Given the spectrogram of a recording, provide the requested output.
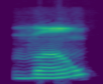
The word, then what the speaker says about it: vão: Mas sempre, sempre que nós tivermos a letra V, como acontece no verbo ir, quando ele está conjugado, nós deveremos pronunciar com som de V do português. Vai, vou, vão e vamos.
